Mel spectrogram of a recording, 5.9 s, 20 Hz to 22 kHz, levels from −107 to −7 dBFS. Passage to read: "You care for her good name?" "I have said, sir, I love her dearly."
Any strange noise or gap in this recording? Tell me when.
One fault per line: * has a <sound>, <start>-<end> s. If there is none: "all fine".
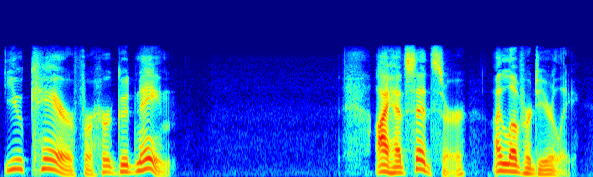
all fine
